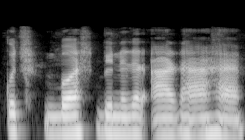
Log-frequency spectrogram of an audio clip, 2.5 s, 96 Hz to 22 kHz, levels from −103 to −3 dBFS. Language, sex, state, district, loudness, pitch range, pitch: Hindi, male, Bihar, Patna, -19 LUFS, 115-125 Hz, 120 Hz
